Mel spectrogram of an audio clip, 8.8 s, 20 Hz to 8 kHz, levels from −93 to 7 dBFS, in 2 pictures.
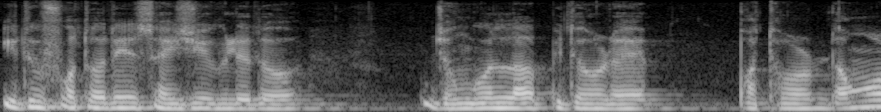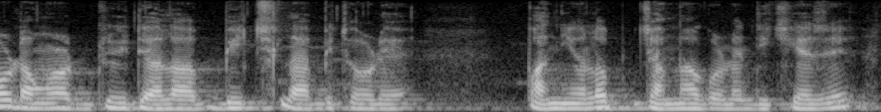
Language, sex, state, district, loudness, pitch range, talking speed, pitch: Nagamese, male, Nagaland, Dimapur, -18 LUFS, 125-135 Hz, 165 wpm, 130 Hz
